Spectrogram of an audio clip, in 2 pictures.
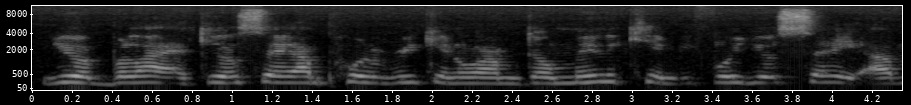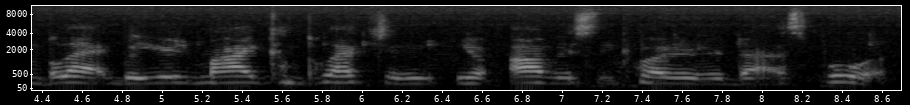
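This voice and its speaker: A woman in a casual discussion, asking a long, deliberate question. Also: medium pitch, warm tone, poor audio.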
